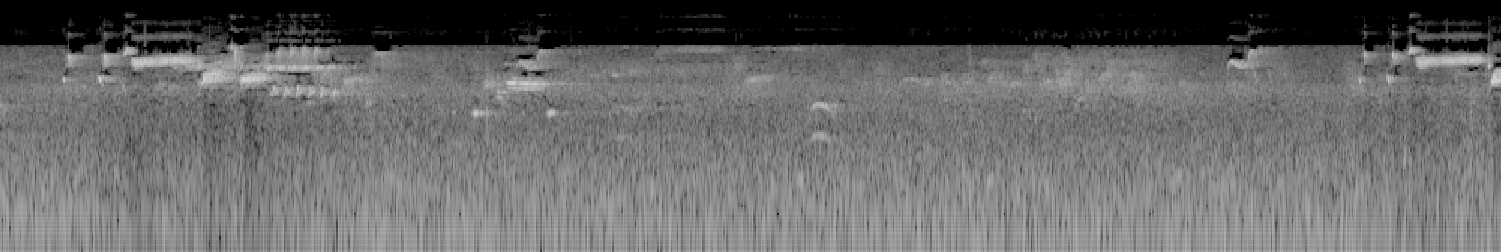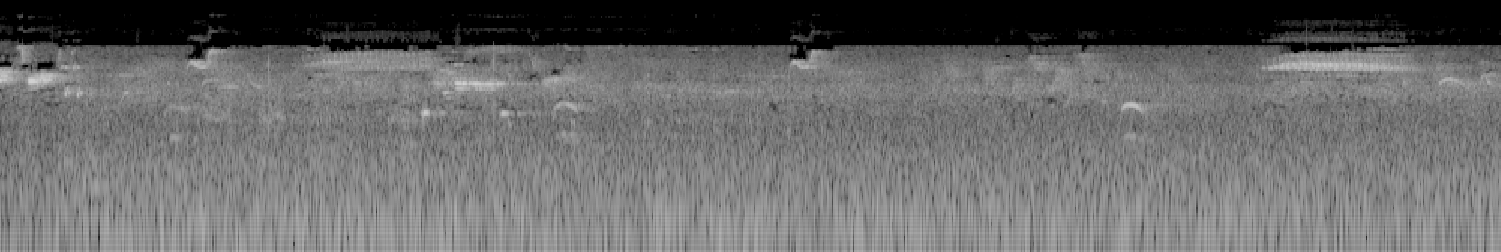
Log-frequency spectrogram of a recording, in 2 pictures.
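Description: Birds chirping and calling in short, high-pitched flurries every few seconds over a steady background hiss.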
